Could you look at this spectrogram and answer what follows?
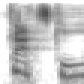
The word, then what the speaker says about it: Akatsuki: And if you remember, the Sioux did Akatsuki. – Mm-hmm. Yes. – Is that pronounced that way? – Katsuki, yes. – Mm-hmm. Yeah, the U is kind of swallowed. So it's almost like it's not there.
